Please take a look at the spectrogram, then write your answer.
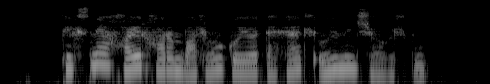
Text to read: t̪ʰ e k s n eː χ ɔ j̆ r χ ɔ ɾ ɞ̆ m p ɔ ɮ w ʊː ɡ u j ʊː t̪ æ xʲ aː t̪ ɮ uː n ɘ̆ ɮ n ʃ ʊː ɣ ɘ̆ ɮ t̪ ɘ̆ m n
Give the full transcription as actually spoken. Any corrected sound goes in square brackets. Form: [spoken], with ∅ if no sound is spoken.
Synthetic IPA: t̪ʰ e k s n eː χ ɔ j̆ r χ ɔ ɾ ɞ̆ m p ɔ ɮ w ʊː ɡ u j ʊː t̪ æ xʲ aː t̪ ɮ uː [m] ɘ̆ [∅] n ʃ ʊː ɣ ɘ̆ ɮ t̪ ɘ̆ [∅] n

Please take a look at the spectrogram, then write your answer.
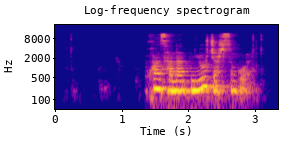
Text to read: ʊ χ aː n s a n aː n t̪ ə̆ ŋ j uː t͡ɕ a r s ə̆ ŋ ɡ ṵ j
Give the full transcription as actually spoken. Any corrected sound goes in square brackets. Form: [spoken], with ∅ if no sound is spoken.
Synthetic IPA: ʊ χ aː n s a n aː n t̪ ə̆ [n] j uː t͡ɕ a r s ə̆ ŋ ɡ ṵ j

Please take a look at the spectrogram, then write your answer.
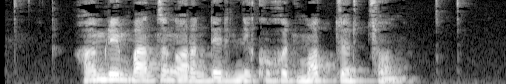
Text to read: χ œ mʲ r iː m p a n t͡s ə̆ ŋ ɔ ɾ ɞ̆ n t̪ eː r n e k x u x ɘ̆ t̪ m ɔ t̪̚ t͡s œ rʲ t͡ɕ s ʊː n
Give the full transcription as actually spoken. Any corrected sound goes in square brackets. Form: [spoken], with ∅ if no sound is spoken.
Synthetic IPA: χ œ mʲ r iː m p a n t͡s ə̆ ŋ ɔ ɾ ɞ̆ n t̪ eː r n e k x u x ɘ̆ t̪ m ɔ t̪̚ t͡s œ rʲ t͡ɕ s ʊː n

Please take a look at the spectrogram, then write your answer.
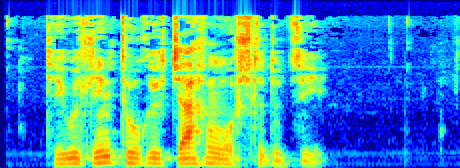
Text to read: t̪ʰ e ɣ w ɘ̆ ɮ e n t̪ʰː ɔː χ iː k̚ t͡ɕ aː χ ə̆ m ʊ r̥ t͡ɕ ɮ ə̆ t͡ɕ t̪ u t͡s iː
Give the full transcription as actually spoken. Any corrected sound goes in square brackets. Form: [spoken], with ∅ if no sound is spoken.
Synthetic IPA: t̪ʰ e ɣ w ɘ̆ ɮ e n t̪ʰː [uː] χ iː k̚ t͡ɕ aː χ ə̆ [ŋ] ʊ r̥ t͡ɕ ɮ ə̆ [∅] t̪ u t͡s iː

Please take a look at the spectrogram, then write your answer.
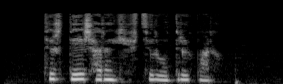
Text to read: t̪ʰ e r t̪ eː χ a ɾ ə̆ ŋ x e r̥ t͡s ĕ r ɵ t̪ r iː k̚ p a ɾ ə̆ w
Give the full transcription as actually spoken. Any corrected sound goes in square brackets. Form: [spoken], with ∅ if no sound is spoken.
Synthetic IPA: t̪ʰ e r t̪ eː [ʃ] a ɾ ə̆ ŋ x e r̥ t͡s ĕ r ɵ t̪ r iː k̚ p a ɾ ə̆ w

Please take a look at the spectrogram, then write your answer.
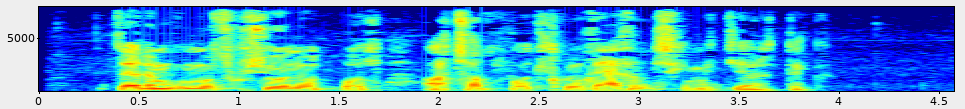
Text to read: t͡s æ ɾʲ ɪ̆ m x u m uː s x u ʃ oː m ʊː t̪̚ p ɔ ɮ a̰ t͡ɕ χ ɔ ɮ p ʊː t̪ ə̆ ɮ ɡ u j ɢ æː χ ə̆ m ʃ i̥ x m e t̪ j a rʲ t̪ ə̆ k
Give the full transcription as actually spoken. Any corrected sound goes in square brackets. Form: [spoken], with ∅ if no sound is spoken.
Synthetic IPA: t͡s æ ɾʲ ɪ̆ m x u m uː s x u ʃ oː [n] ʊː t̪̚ p ɔ ɮ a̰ t͡ɕ χ ɔ ɮ p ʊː t̪ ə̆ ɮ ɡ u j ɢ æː χ ə̆ m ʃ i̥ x m e t̪ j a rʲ t̪ ə̆ k

